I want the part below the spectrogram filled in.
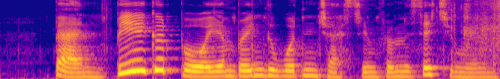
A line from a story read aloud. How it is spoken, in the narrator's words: said Uncle Jerome, still chuckling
